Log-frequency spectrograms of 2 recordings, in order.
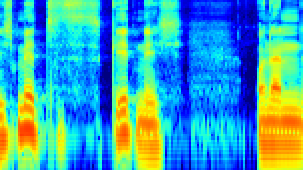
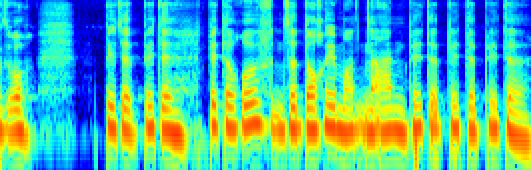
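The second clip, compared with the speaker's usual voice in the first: mock full-on begging, high and pleading; 6 semitones higher than usual. Retelling how a man who had been yelling suddenly begged a woman, mock pleading. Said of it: "in den Flehen-Modus gegangen".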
